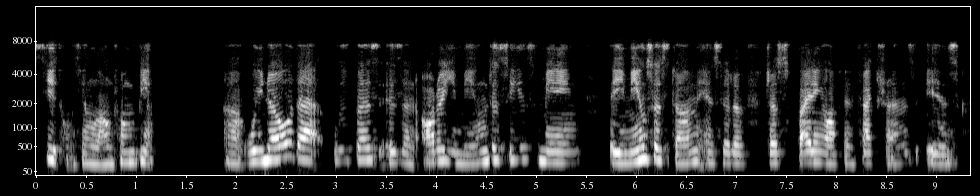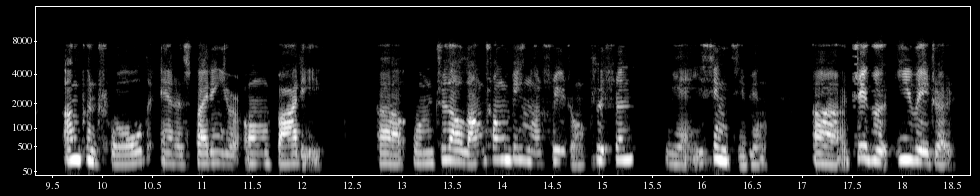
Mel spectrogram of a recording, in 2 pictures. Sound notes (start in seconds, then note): 8.8 speaking chinese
